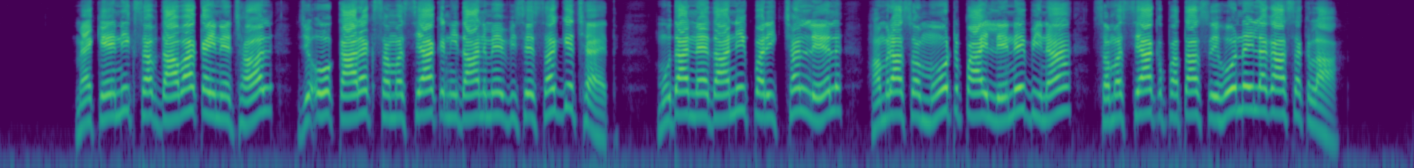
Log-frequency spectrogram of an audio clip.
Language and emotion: Maithili, angry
